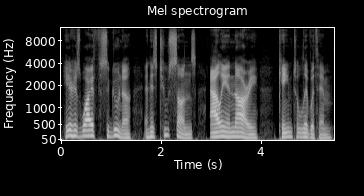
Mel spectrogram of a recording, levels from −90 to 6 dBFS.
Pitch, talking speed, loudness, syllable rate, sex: 125 Hz, 175 wpm, -22 LUFS, 4.7 syllables/s, male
